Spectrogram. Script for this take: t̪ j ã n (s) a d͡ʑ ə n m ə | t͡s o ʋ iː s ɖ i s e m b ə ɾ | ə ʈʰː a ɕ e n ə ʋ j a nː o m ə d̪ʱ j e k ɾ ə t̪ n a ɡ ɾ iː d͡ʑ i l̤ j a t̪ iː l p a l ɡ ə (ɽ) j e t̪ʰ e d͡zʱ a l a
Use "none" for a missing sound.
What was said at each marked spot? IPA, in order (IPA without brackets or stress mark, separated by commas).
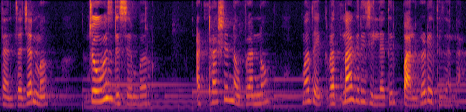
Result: t͡s, ɽ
